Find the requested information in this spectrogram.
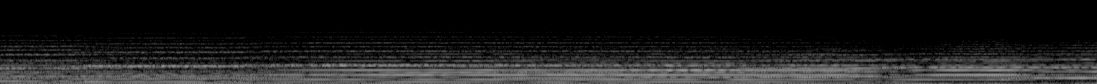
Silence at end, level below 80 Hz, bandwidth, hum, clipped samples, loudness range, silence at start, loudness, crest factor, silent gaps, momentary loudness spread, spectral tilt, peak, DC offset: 0 s; -48 dBFS; 14.5 kHz; none; under 0.1%; 4 LU; 0 s; -35 LUFS; 12 dB; none; 6 LU; -8 dB/octave; -22 dBFS; under 0.1%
